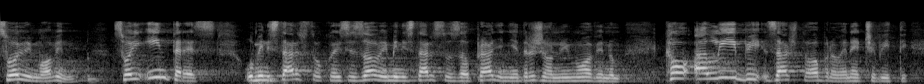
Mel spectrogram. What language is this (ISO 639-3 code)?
hrv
